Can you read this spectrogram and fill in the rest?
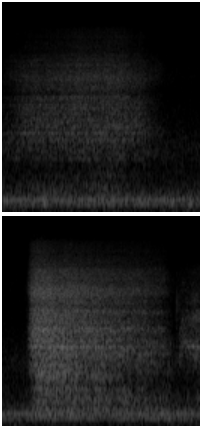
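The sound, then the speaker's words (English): A huge T. rex snorts air from its nostrils: a long hissing exhale, a brief pause, then a louder, harsher whooshing blast that trails off, with a short puff at the end. No talking. “and like all there's just a ripple a ripple from the air the air that was just expelled out of this thing's nostrils all the clothes are waving in the thing in the distance”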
